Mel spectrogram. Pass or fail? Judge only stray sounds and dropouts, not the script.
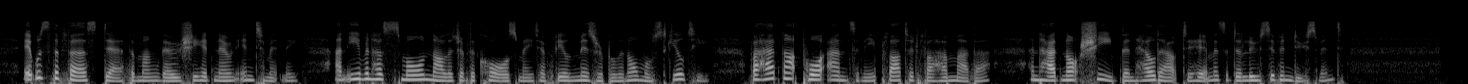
pass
